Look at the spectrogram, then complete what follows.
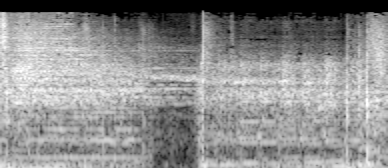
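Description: A song with several voices singing together plays loudly and continuously over full, sustained instrumental backing, with a brief dip in intensity midway before the music swells again.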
